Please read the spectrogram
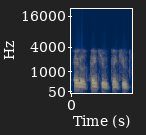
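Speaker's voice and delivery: normal talking voice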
